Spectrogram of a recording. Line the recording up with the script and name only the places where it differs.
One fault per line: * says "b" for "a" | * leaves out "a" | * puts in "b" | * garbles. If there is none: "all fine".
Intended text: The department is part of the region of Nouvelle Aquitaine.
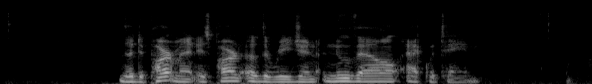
* leaves out "of"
